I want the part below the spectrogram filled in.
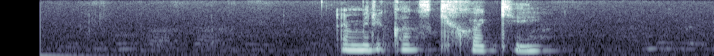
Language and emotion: Russian, neutral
